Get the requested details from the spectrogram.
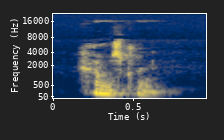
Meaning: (noun) One of the great tendons situated in each side of the ham, or space back of the knee, and connected with the muscles of the back of the thigh
- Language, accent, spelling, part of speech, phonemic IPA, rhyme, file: English, Southern England, hamstring, noun / verb, /ˈhæmstɹɪŋ/, -æmstɹɪŋ, LL-Q1860 (eng)-hamstring.wav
